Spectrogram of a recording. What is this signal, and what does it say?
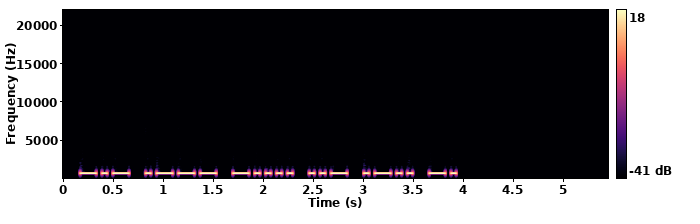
Morse code, heard as a keyed tone, about 22 wpm, 700 Hz. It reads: KJ6ULN
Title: USA Callsign DE Callsign - 6 Characters - 22wpm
